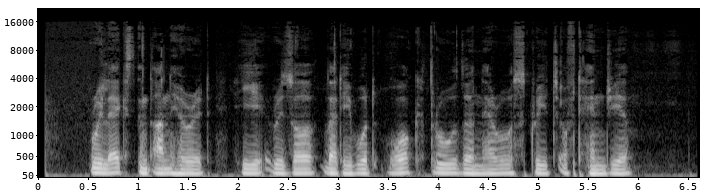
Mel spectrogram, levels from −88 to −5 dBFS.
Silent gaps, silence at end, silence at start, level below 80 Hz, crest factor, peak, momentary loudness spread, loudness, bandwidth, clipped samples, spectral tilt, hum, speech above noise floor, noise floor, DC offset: none; 0.65 s; 0.1 s; -46 dBFS; 18 dB; -6 dBFS; 6 LU; -25 LUFS; 14 kHz; under 0.1%; -8 dB/octave; none; 28 dB; -51 dBFS; under 0.1%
